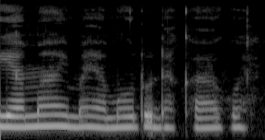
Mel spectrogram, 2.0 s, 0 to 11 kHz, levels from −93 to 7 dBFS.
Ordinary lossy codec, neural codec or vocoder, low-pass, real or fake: none; none; 9.9 kHz; real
